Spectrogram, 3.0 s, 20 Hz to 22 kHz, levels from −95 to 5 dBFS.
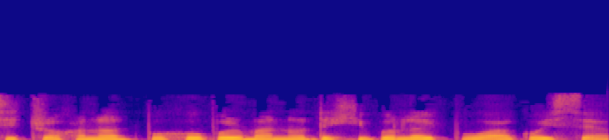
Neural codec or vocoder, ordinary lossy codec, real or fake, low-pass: codec, 16 kHz, about 1 kbps, DyCAST, with the encoder's durations; MP3, 32 kbps; fake; 7.2 kHz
